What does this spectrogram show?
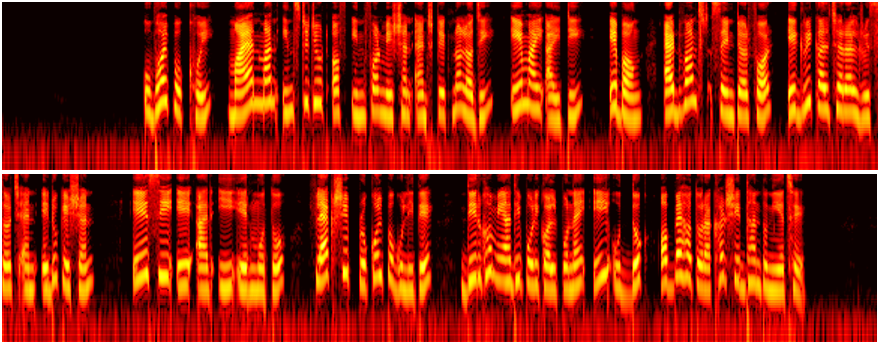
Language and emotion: Bengali, neutral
